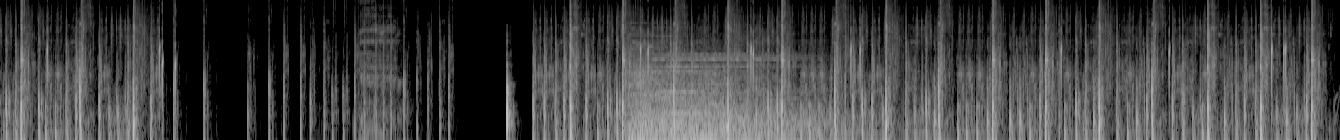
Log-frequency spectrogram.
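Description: A pickaxe chips at stone with quick, repeated knocks.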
